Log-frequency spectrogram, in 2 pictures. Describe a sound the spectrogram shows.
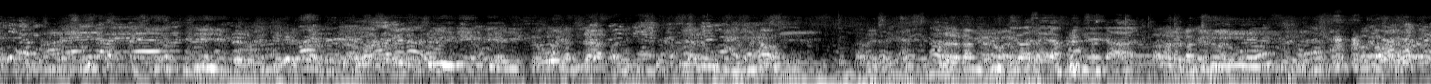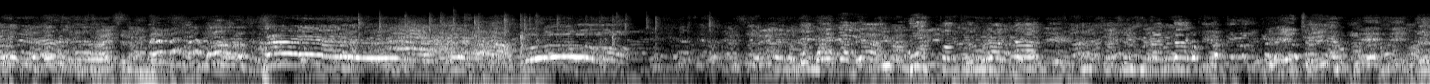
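A young man talks.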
